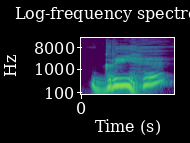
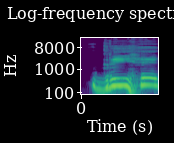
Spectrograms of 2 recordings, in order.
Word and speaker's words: गृहे: इसी तरह से एक और शब्द गृहे, गृहे घर को बोलते हैं और ग्रहे ग्रह आदि को बोलते हैं।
